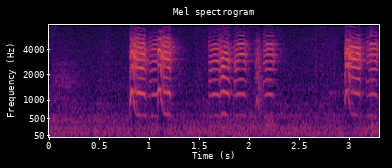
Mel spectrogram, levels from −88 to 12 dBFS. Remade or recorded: remade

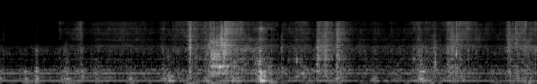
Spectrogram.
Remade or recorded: remade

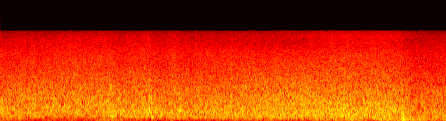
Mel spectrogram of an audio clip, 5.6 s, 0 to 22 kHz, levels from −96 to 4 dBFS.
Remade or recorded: recorded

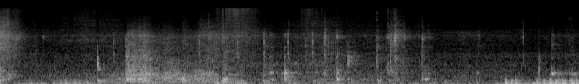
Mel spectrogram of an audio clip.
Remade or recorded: recorded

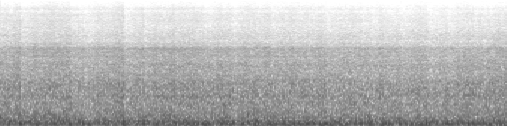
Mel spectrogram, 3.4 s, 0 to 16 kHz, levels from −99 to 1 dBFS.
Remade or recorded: remade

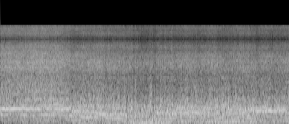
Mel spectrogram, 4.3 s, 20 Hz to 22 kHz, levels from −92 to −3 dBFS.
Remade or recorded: remade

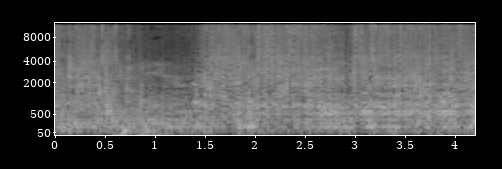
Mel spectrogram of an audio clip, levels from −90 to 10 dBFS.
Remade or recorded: remade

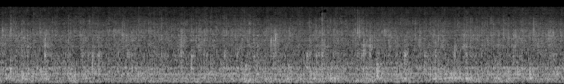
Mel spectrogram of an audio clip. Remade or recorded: remade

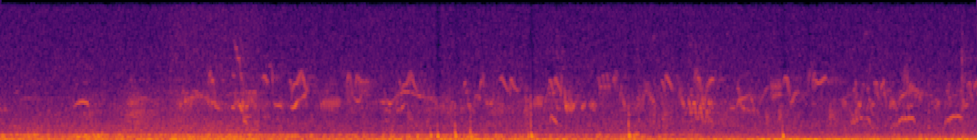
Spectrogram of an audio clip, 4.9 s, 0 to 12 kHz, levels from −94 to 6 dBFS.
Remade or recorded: remade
